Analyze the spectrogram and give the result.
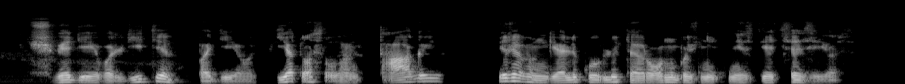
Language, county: Lithuanian, Kaunas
